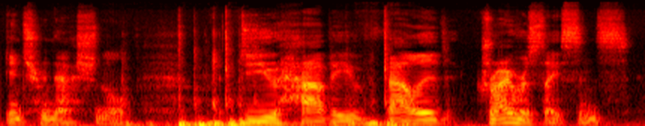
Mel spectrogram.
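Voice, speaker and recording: A man playing a polite, guarded hiring manager in an ASMR interview roleplay, speaking aloud in a measured, formal, deliberate way with pauses. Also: low-pitched, gravelly. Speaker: roleplay performer as job interviewer. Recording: steady noise with keyboard typing clicks. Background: computer keyboard typing and clicks.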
